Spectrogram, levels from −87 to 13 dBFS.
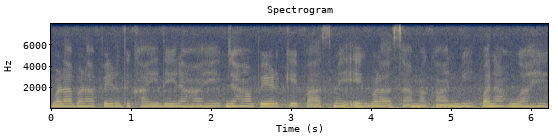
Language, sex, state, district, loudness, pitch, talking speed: Hindi, female, Maharashtra, Solapur, -16 LUFS, 225 Hz, 175 wpm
